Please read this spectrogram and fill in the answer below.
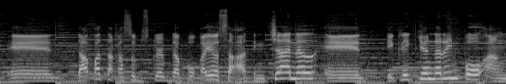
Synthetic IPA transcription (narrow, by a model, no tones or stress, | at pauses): ʔɛd̪aːpɐt̪̚nɐkɐsʊbskɹajb̚nɐpʊkɐjo̞sɐ̰ʔa̰ːt̪ɪŋt͡ʃanɛlʔɛnd̪̚ʔɪklɪk̚ɲʊnːɐɾɪnpo̞ʔɐ̰ŋ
